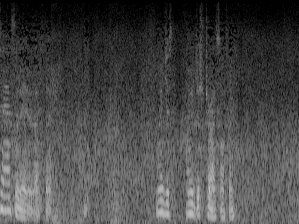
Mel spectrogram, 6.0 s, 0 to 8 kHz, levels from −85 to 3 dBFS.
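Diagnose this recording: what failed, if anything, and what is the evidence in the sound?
Call processing stage: sound gives way to steady comfort noise at 0.86–0.92, 1.02–1.68, 1.78–3.12, 3.50–3.72, 4.08–4.12, 4.56–4.58 and 4.74–5.99 s. This is likely sound dropped by the voice detector.

Driver or buffer stage: a repeated buffer gives a brief click at 3.28 s. A tiny piece plays twice, which fits a 64-sample buffer arriving late.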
